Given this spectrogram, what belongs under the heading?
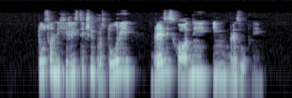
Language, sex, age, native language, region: Slovenian, female, 30-49, Slovenian, Central Slovenia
